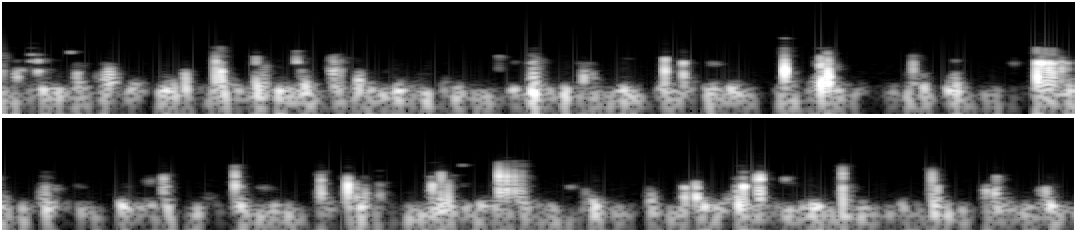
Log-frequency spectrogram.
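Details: Belly noises while digesting oats: frequent irregular gurgles, squelches and rumbles, ordinary active bowel sounds.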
